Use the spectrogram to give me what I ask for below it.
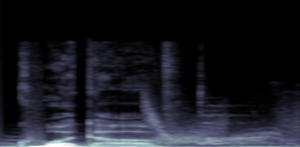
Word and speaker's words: Quadav: I've always pronounced it Kadav. But I've heard people say Quadav. Which I mean that's acceptable, but I don't know.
